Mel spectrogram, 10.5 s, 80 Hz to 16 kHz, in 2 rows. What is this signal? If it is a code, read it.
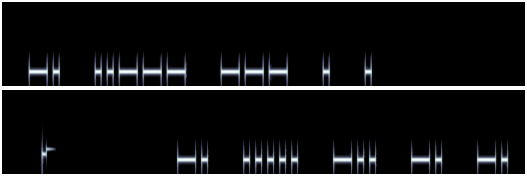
Morse code, heard as a keyed tone, about 20 wpm, spaced as for 14 wpm, 700 Hz. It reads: N2OEE N5DNN
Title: 088 Lesson 15g - Number 5 - Call Signs 20wpm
